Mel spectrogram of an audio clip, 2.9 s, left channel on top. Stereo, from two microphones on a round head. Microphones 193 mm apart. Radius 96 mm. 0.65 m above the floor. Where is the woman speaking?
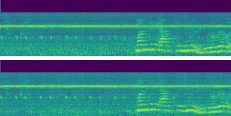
20° left (ahead or behind), 1.3 m.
